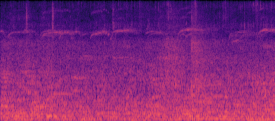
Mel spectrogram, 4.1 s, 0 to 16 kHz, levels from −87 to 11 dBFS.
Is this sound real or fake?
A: real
